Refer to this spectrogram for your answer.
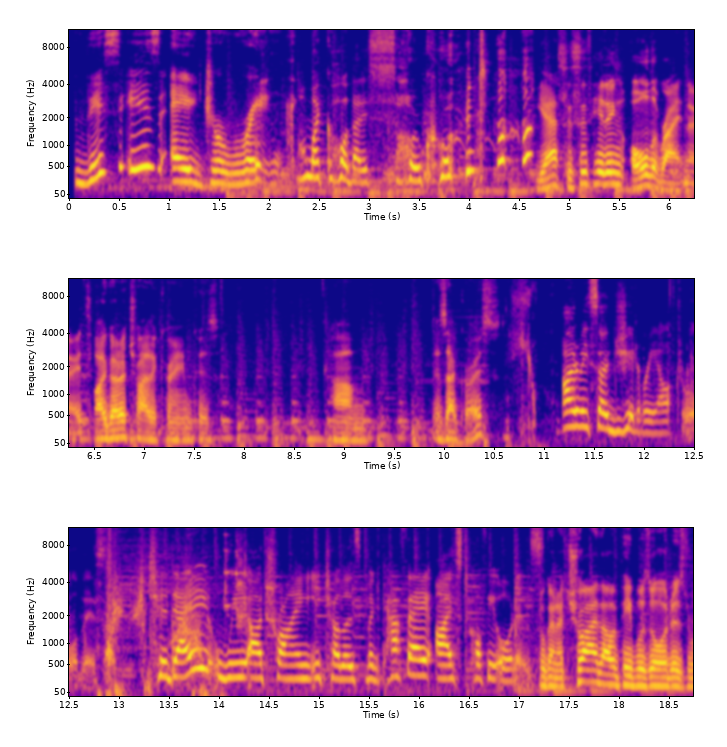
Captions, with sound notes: - This is a drink. - Oh my God, that is so good. (laughs) - Yes, this is hitting all the right notes. - I gotta try the cream 'cause, is that gross? (slurps) - I'm gonna be so jittery after all this. Today we are trying each other's McCafé iced coffee orders. - We're gonna try other people's orders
